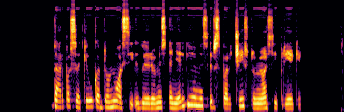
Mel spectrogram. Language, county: Lithuanian, Panevėžys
